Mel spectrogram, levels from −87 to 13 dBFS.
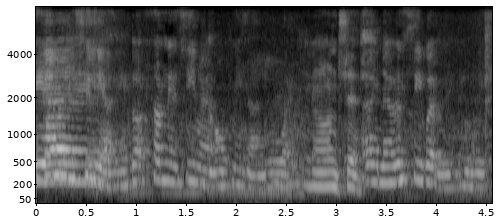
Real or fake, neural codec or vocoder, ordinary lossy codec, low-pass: fake; codec, 16 kHz, 4 kbps, X-Codec, HuBERT features, trained on balanced general audio; none; none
